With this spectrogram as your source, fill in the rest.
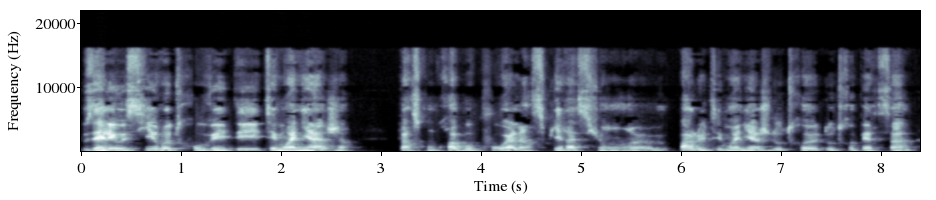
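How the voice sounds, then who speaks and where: A woman's voice: mid-range voice, steady tone, unhurried, darkish tone. A woman from northern France speaking on a webinar panel, explaining things earnestly with frequent hesitations. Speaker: panelist, self-employed business owner.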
